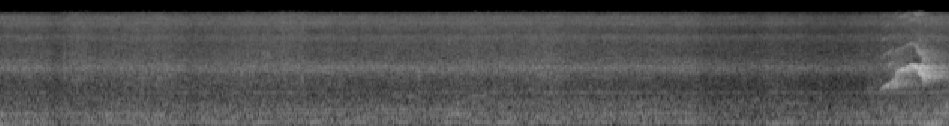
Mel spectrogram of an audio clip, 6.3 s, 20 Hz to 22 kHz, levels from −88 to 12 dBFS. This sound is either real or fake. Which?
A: real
